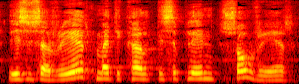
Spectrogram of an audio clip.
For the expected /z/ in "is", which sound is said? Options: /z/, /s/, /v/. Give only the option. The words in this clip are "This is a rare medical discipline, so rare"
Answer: /s/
